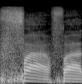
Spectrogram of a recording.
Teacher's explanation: Huruf fa ini berasal dari bibir bawah bagian dalam menyentuh ujung gigi seri atas.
